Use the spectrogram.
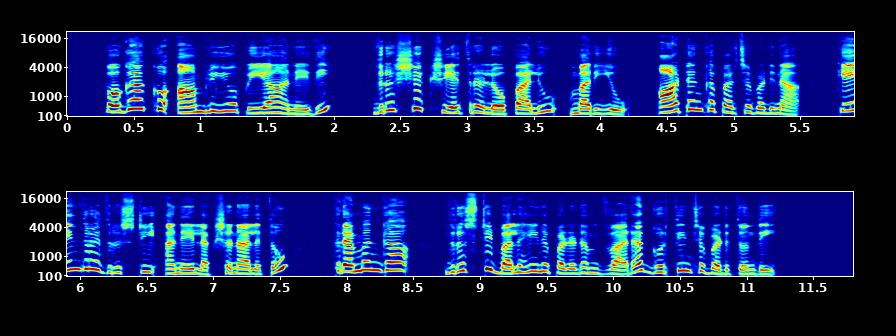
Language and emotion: Telugu, neutral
